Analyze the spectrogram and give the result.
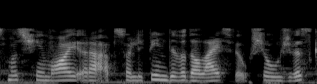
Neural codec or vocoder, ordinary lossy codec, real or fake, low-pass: codec, 44.1 kHz, 7.8 kbps, DAC; MP3, 24 kbps; fake; 5.4 kHz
